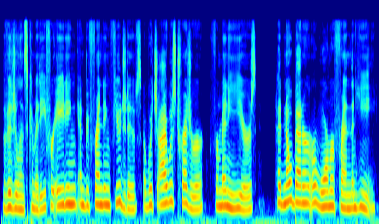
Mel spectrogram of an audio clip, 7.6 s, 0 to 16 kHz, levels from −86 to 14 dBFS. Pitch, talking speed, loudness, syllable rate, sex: 215 Hz, 190 wpm, -17 LUFS, 5.8 syllables/s, female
